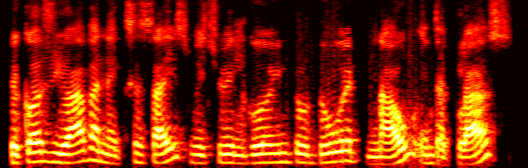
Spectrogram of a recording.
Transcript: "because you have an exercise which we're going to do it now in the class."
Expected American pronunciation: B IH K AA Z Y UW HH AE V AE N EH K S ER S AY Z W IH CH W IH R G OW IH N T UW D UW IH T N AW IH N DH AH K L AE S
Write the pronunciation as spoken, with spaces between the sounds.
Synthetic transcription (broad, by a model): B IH K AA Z Y UW HH AE V AE N EH K S ER S AY Z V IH CH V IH L G OW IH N T UW D UW IH T N AW IH N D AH K L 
